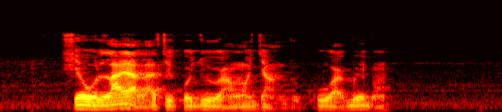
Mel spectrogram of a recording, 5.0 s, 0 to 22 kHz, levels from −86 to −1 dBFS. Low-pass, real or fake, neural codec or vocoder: 7.2 kHz; real; none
